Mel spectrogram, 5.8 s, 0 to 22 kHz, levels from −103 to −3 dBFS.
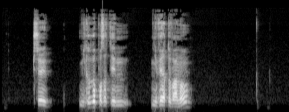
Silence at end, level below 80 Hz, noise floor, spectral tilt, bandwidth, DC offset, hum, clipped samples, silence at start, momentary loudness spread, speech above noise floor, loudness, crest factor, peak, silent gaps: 2 s; -78 dBFS; -80 dBFS; 1 dB/octave; 16 kHz; under 0.1%; none; under 0.1%; 0.65 s; 18 LU; 63 dB; -17 LUFS; 22 dB; 0 dBFS; none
